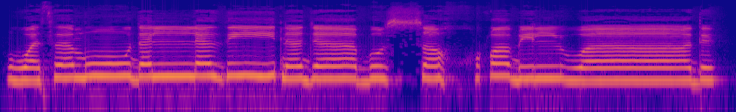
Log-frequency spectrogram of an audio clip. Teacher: یہاں پر صاد کو ہم موٹا پڑھیں گے اور خوا کو اور را کو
